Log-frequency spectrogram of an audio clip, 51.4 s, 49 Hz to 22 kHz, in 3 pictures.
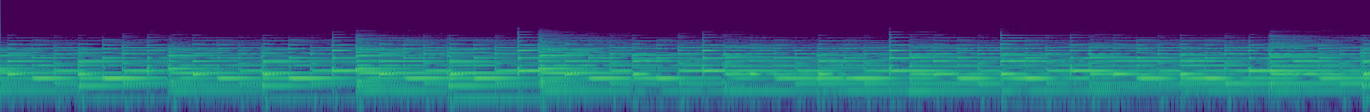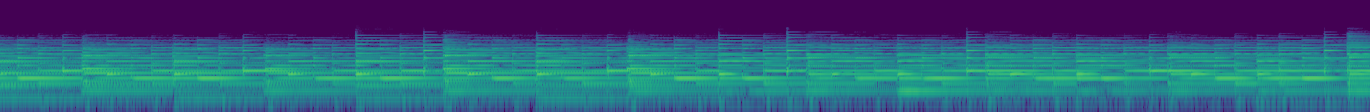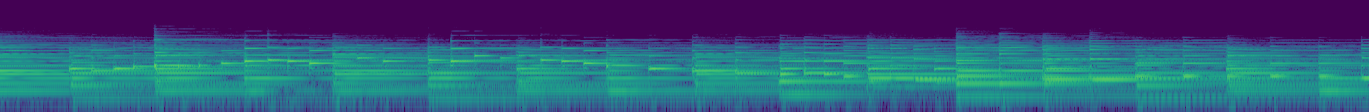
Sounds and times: Music: 0.0s - 51.3s.

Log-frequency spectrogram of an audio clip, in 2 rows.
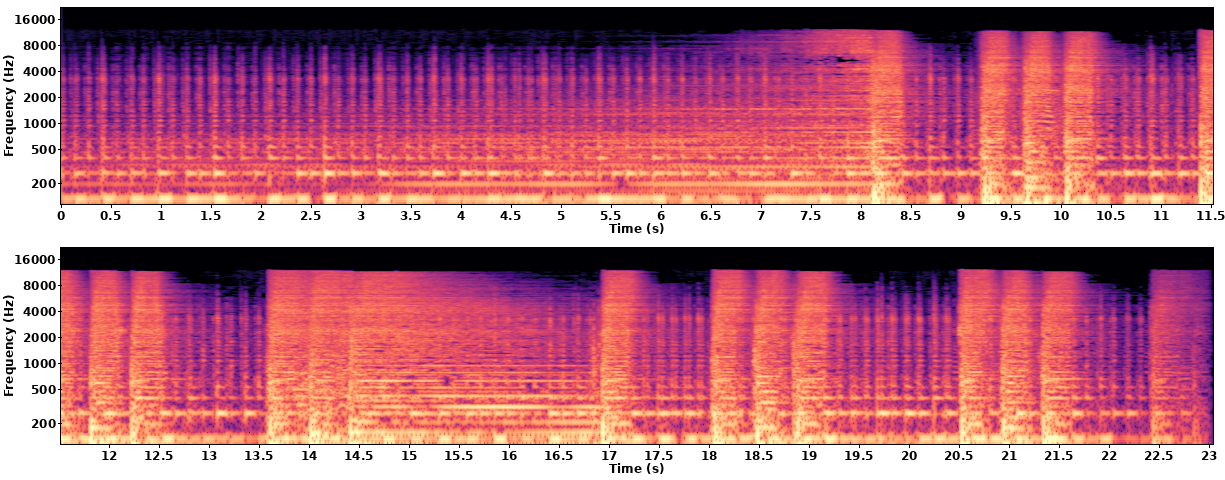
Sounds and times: Music: 0.0s - 23.0s.

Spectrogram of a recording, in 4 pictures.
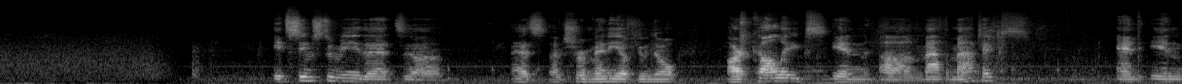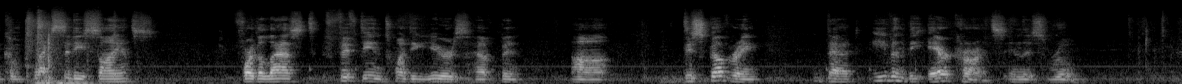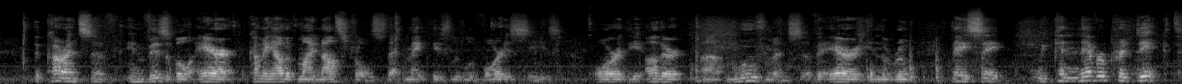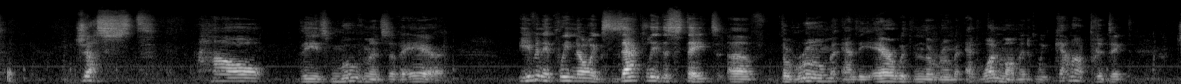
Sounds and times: Speech: 2.8s - 10.4s, 11.2s - 13.4s, 14.2s - 18.0s, 18.6s - 22.7s, 24.0s - 35.6s, 36.2s - 40.0s, 40.6s - 47.2s.

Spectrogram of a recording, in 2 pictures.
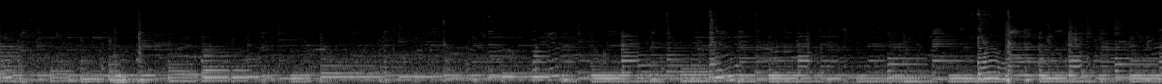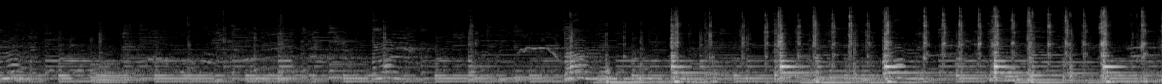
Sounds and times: Music: 0.0s - 23.2s
Speech: 10.3s - 17.8s.

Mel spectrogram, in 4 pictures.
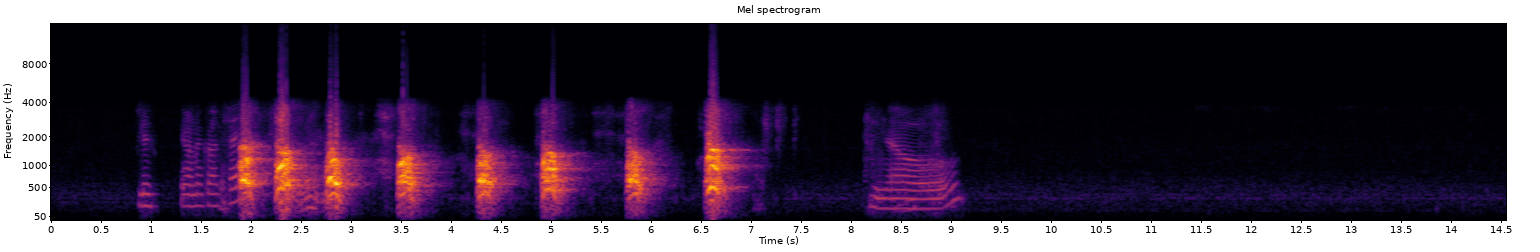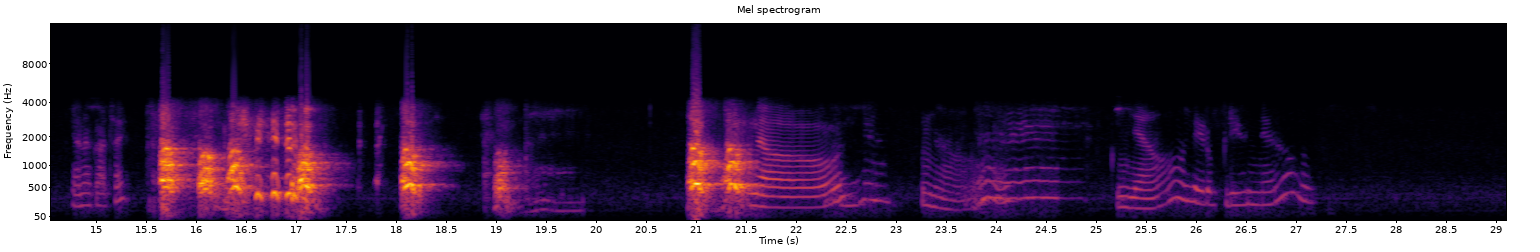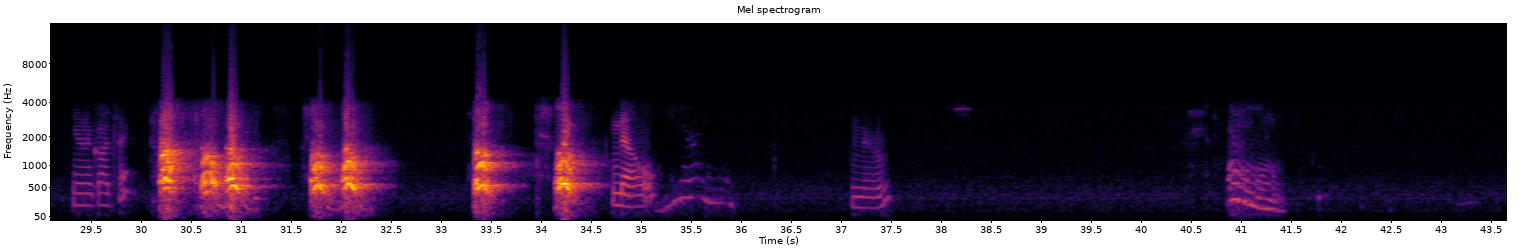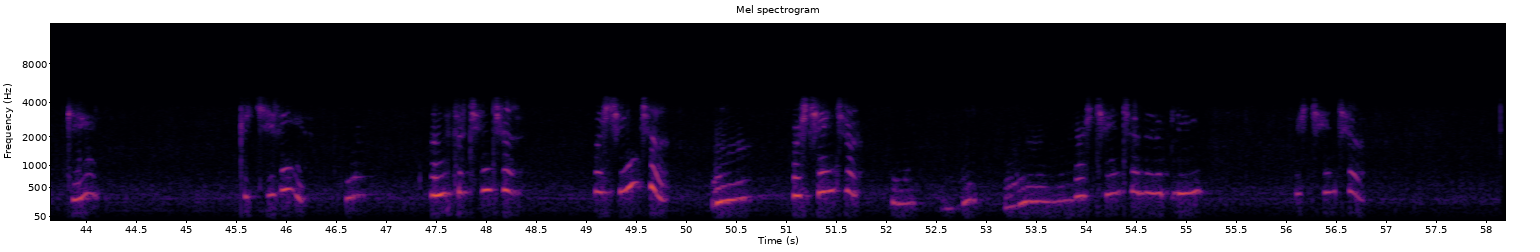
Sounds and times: Speech: 0.9s - 2.0s, 8.2s - 9.2s, 14.8s - 15.4s, 21.6s - 24.4s, 25.3s - 27.3s, 29.4s - 30.0s, 43.9s - 44.2s, 45.6s - 46.9s, 47.5s - 48.4s, 49.2s - 55.3s, 56.1s - 56.9s.

